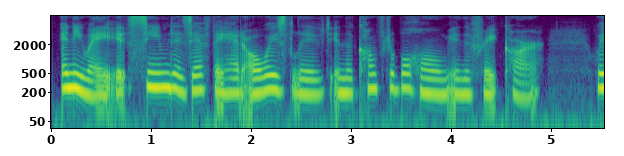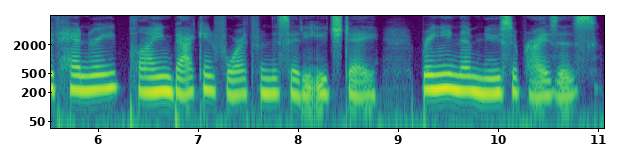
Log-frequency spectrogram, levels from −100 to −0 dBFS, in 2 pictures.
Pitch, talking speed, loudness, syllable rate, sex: 205 Hz, 175 wpm, -17 LUFS, 4.6 syllables/s, female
